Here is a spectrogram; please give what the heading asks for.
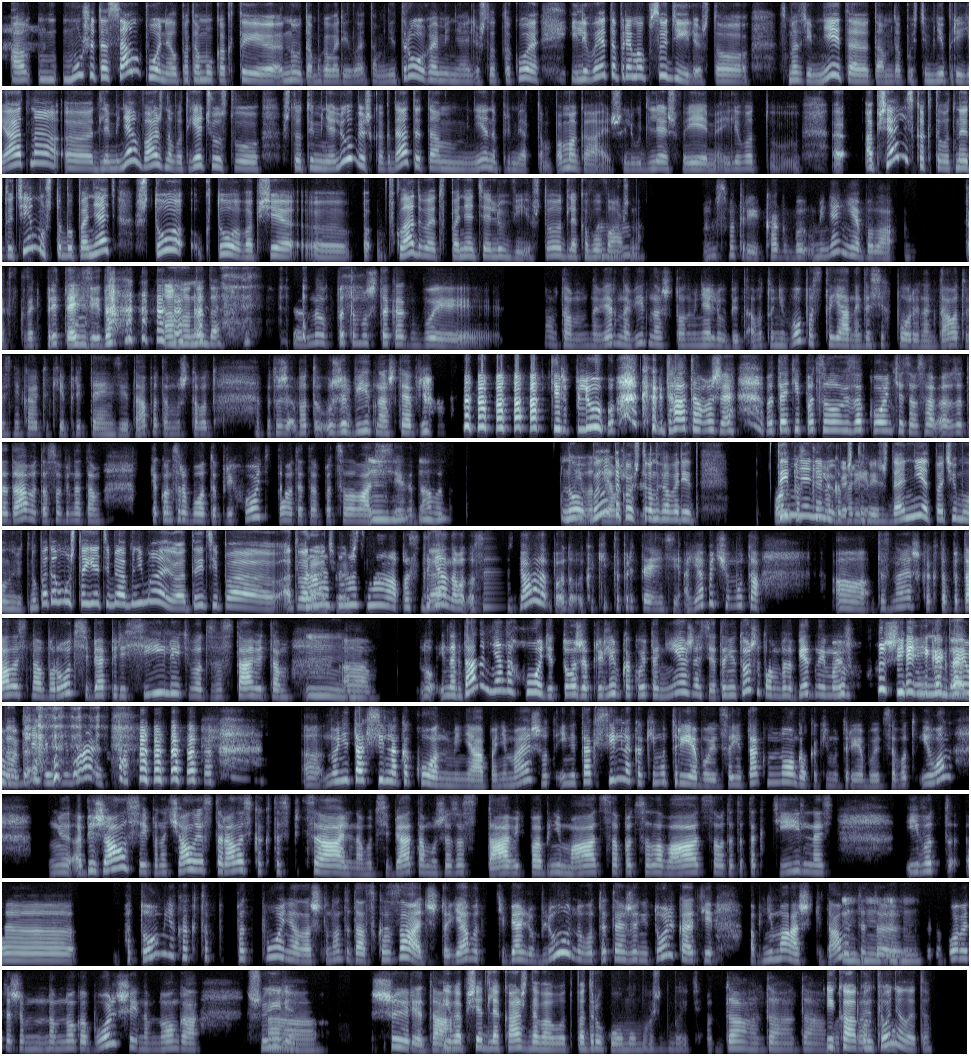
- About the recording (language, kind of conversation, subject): Russian, podcast, Что делать, когда у партнёров разные языки любви?
- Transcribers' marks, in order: grunt; other background noise; laughing while speaking: "да"; laugh; laugh; tapping; laugh; laughing while speaking: "терплю"; laughing while speaking: "муж"; laugh; laugh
